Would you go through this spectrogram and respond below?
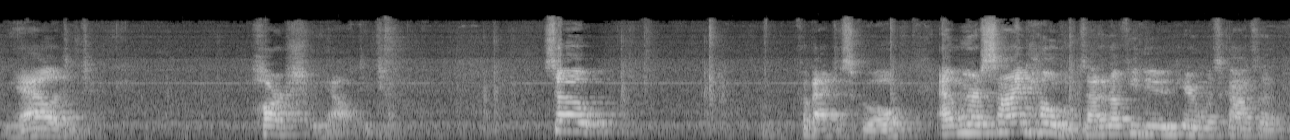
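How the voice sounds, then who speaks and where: A man in his thirties from New York state, telling animated, self-mocking stories to a live audience at a guitar clinic. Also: on the high side, normal speed, pauses often, a little hiss or hum. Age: 30s. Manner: animated, self-mocking, mimics voices in quotes. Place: music store clinic room, audience present. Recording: roomy live sound from far off.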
